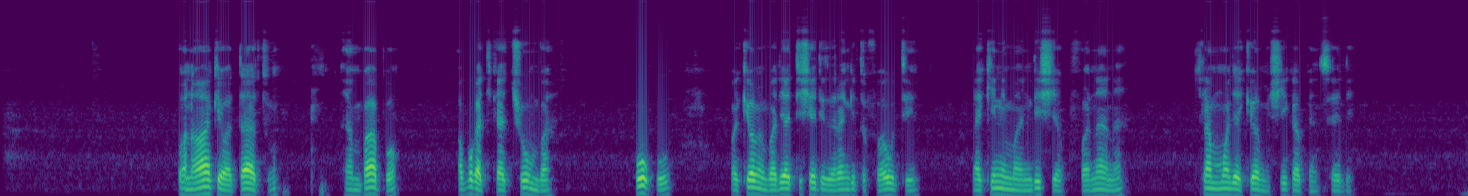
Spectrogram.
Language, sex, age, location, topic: Swahili, male, 18-24, Dar es Salaam, education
